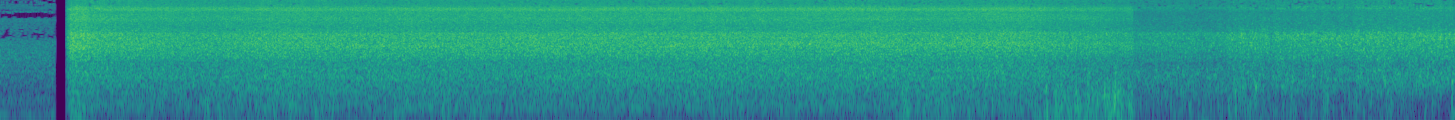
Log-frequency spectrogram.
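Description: Heavy downpour falling on a sheet-metal carport roof and flooded pavement: a loud, dense, steady hiss of rain. It starts abruptly about a second in and turns slightly quieter about fourteen seconds in.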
